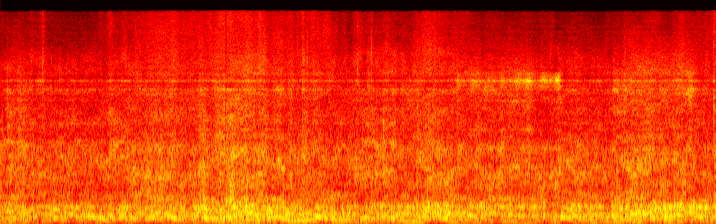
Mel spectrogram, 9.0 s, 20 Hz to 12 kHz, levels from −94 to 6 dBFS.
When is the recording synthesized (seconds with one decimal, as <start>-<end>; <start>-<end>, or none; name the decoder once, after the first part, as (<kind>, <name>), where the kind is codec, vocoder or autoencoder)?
0.0-9.0 (codec, SNAC)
